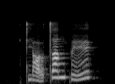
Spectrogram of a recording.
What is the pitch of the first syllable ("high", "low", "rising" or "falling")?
low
